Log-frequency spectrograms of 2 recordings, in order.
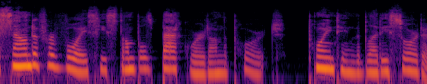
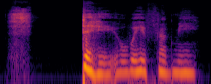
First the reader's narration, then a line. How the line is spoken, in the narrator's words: gasps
